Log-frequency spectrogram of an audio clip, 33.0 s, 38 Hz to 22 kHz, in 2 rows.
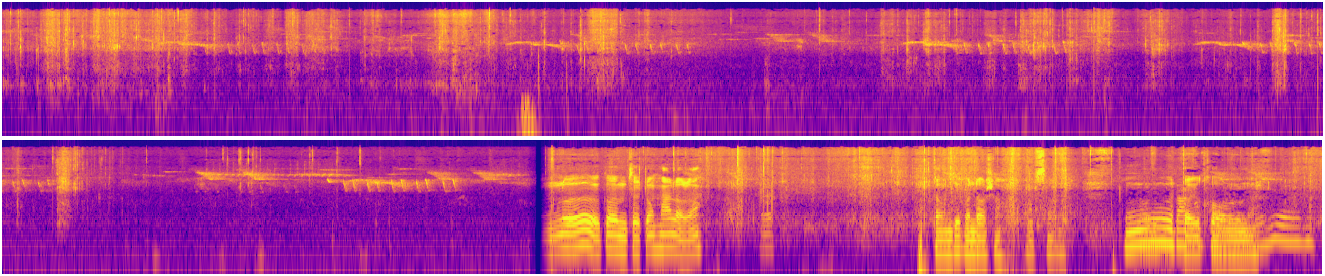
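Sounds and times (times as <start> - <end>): footsteps crunching through dry leaves: 0.0 - 18.2, 24.4 - 30.4, 31.7 - 33.0
high chirping calls: 1.7 - 14.1, 14.9 - 23.8.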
